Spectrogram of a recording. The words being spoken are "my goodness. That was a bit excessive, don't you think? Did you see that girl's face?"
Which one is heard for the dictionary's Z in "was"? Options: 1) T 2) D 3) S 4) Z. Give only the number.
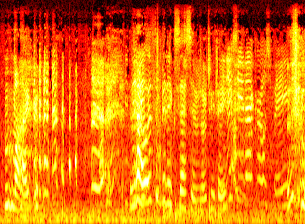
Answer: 3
